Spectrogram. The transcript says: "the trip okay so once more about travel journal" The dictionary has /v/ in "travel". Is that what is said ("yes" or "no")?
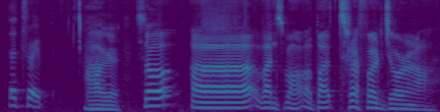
no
